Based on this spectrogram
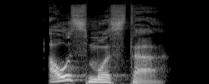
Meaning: first-person singular dependent present of ausmustern
- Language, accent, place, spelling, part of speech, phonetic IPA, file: German, Germany, Berlin, ausmuster, verb, [ˈaʊ̯sˌmʊstɐ], De-ausmuster.ogg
